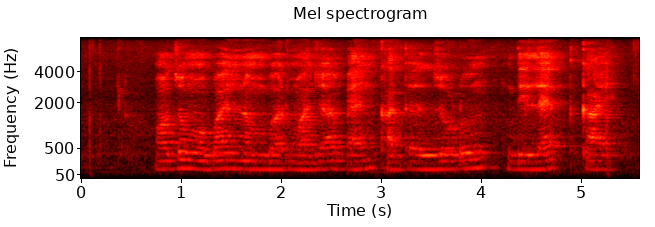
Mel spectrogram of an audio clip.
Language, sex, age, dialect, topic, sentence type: Marathi, male, 46-50, Southern Konkan, banking, question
